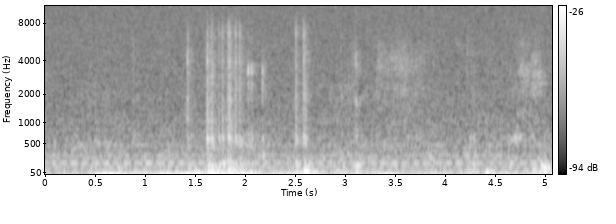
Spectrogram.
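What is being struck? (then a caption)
Glossy paper artbook pages. Fingertips and a palm rub across the glossy paper pages of a large softcover anime artbook lying open flat on a wooden table, then turn the pages. Soft, quiet swishing and rubbing runs throughout, broken by brief crisp, bright rustles as the pages lift and flip over a low background rumble.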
